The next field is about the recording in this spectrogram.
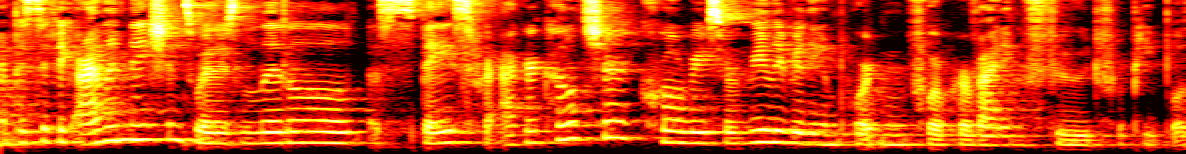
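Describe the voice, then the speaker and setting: A woman in her thirties with an American accent, a marine biologist explaining things in an interview, measured and full of "um" fillers. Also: medium pitch, creaky, mellow, reverberant. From Swiss South African.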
